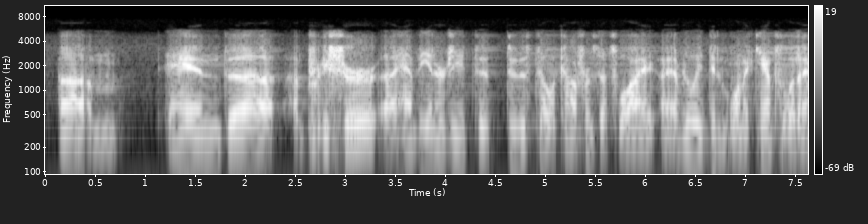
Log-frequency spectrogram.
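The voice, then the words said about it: Sick, congested voice. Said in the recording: “as you might be able to hear in my voice, I'm struggling with a really bad cold today”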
